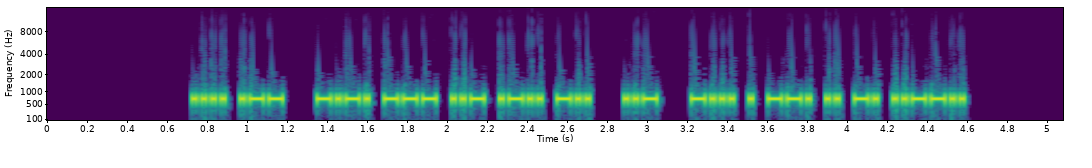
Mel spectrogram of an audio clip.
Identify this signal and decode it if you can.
Morse code, heard as a keyed tone, about 51 wpm, 700 Hz. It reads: HW COULD U BEGIN?
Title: Sentences from Top 300 Words and Abbreviations 50wpm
